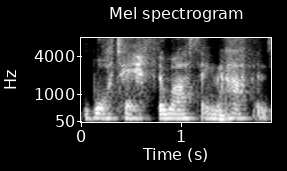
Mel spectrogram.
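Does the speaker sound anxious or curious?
anxious. It sounds worried, as if dreading the outcome. The worst outcome is feared. The speaker calls it wrong. "instead of going"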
